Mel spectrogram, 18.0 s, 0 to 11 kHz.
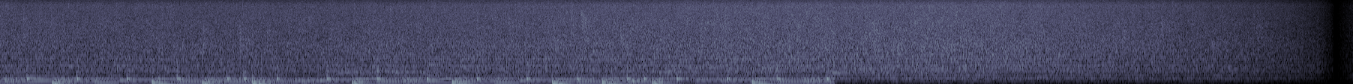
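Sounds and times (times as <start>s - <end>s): music notes: 0.0s - 11.2s
mountain river rushing: 0.0s - 17.7s.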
